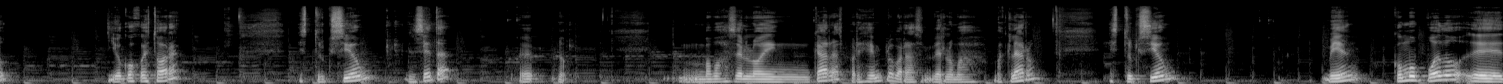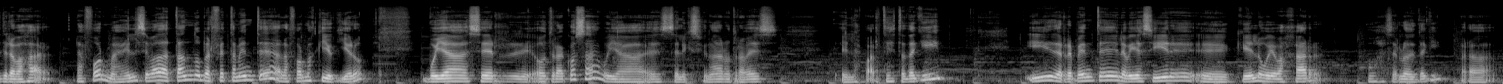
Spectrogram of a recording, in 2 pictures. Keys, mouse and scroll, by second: 0.3-1.0 scroll up 1, 1.0 middle click, 1.0 scroll up 1, 1.0 Tab, 1.1 right click, 1.5 alt+shift+right click, 2.2 alt+shift+right click, 5.6 ctrl+z, 8.1 click, 8.9 right click, 9.9 alt+shift+right click, 10.1 alt+shift+right click, 11.3 e, 13.5 Tab, 13.9 middle click, 16.8 middle click, 17.7-18.1 scroll down 2, 18.1 middle click, 18.8 right click, 20.2 right click, 20.4 alt+shift+right click, 20.4 alt+shift+right click, 20.9 right click, 22.5 Tab, 23.3 right click, 23.8 alt+shift+right click, 24.4 alt+shift+right click, 24.8 right click, 25.2 alt+shift+right click, 25.3 right click, 26.7 middle click, 29.2 click.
